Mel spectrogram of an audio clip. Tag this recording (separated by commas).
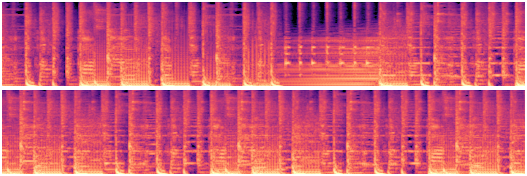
Music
